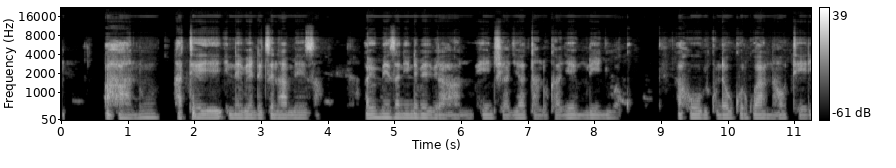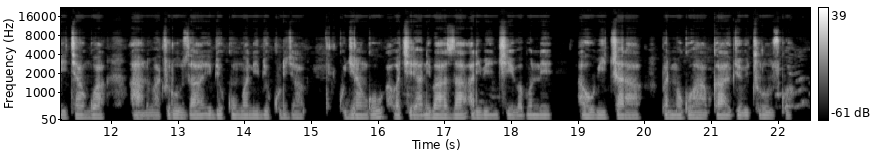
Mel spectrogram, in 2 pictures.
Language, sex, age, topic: Kinyarwanda, male, 18-24, finance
